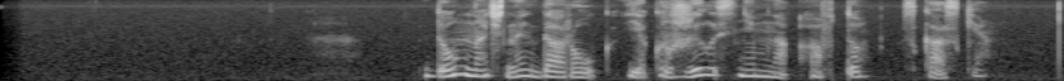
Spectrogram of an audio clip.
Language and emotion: Russian, neutral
